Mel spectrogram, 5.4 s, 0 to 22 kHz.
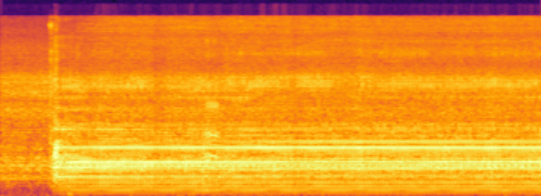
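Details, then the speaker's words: Air compressor for 4500 PSI airgun tank fills, the second unit compared (the non-Omega, presumably Air Venturi), with a hefty loud fan: kicks on abruptly into a steady hum, even pumping beat of about four strokes a second; like a quieter construction-site compressor, normal. "I think this sounds like a typical construction site compressor not quite as loud but definitely not as quiet"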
